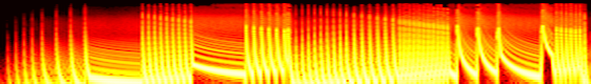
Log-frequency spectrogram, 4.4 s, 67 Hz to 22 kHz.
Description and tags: creasy beat
create whit make noise 0-coast synth
creasy, effect, kick, rolling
